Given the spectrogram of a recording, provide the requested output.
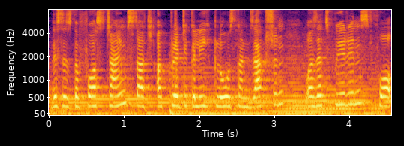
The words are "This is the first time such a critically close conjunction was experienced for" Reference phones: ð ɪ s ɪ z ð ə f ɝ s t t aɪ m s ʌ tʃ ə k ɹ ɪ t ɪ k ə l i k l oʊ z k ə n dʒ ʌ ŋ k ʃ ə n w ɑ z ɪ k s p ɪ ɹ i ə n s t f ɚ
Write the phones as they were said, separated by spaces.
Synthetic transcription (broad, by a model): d ɪ s ɪ z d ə f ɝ s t t aɪ m s ʌ tʃ ə k ɹ ɪ t ɪ k ə l i k l oʊ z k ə n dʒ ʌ k ʃ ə n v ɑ z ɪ k s p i ɹ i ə n s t f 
